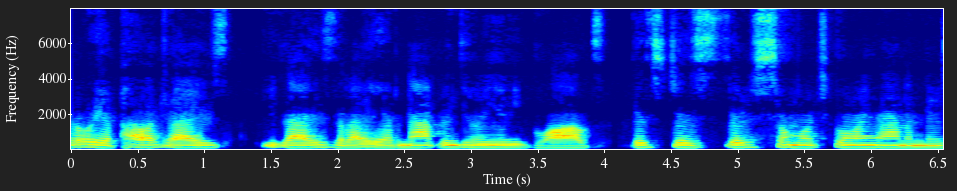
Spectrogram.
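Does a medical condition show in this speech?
Yes: cerebral palsy.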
